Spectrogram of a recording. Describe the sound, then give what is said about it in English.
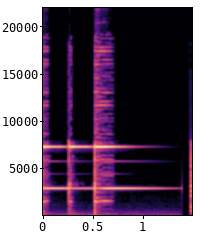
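A bicycle-style bell, used as the chime for a passed bill, rings three quick, bright strikes. The last strike sustains and fades for about a second. “The bell means the bill had passed, and the buzzer means it had failed.”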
